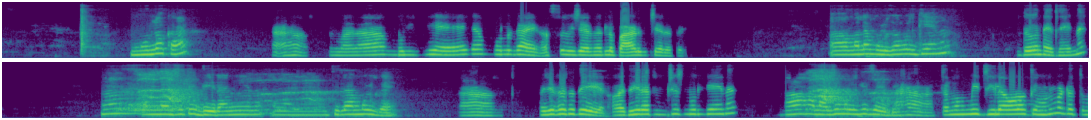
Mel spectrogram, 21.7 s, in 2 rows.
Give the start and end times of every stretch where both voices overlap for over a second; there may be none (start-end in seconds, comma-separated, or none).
none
